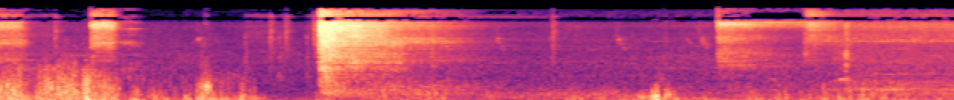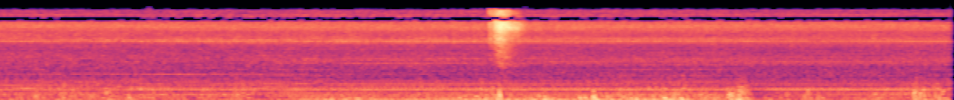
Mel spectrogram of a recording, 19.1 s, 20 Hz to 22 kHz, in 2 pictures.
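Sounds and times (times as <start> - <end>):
short air hisses: 0.0 - 1.5, 3.2 - 4.9, 7.2 - 8.5, 14.4 - 14.9
subway train mechanical hum: 0.0 - 19.0.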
